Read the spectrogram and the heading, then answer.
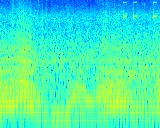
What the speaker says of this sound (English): There was a black fucking SUV looking thing driving past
